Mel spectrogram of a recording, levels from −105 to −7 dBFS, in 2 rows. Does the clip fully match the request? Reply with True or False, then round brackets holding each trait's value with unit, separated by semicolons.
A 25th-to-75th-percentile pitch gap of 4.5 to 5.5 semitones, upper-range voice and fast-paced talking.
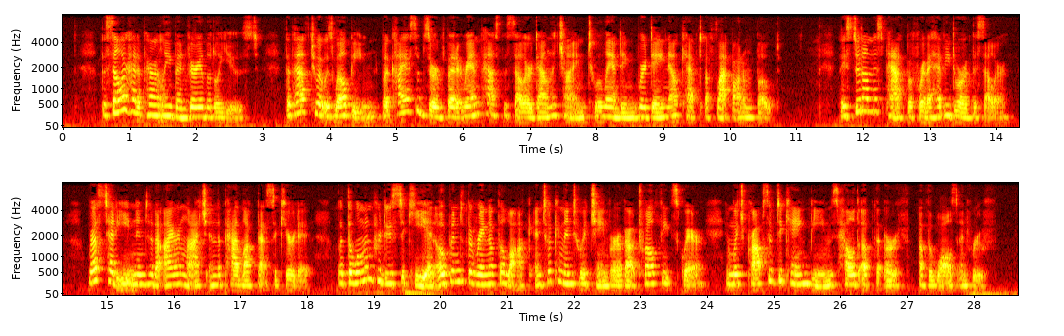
False (3.6 semitones; 220 Hz; 210 wpm)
